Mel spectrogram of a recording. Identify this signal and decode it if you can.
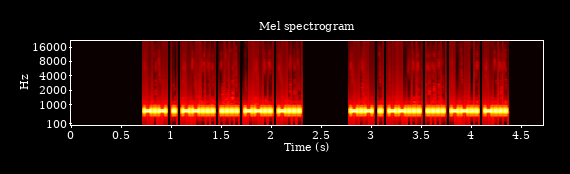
Morse code, heard as a keyed tone, about 52 wpm, 700 Hz. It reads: KE7HZB KE7HZB
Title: USA Call Signs - 6 Characters - Repeated 2x - 50wpm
